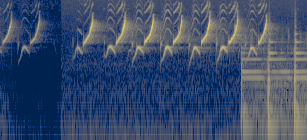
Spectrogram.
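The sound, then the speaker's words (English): A brilliant red northern cardinal sings a clear, repeated series of loud downslurred whistles, about a dozen notes in quick steady rhythm, bright, with a brief buzzy noise near the end; a recording from the Macaulay Library at the Cornell Lab of Ornithology. “So wherever you are, you're likely to hear the cheer, cheer, cheer of the brilliant red cardinal.”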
